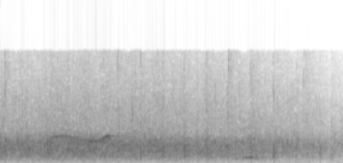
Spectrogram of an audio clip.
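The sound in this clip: An audience applauds to welcome a speaker, a steady, dense wash of clapping that holds evenly throughout and eases off slightly at the very end.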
